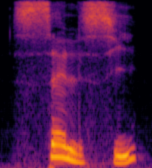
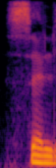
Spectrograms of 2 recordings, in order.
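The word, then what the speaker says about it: celles: all right feminine plural Cel okay don't pronounce the final s Cel s all right so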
